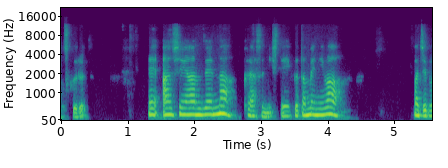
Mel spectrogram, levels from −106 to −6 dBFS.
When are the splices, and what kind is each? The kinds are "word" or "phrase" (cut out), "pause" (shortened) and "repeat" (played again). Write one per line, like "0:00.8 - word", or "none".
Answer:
0:02.7 - pause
